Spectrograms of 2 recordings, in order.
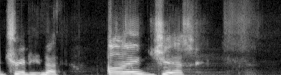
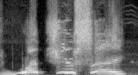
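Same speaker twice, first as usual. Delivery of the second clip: high, drawn-out incredulous retort; indignant challenge; much slower than usual. Retold or imitated. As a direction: imitate her affronted comeback, pitched way up. Retold woman's indignant comeback.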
